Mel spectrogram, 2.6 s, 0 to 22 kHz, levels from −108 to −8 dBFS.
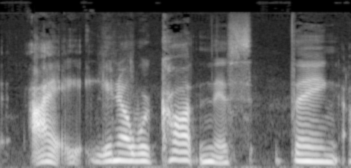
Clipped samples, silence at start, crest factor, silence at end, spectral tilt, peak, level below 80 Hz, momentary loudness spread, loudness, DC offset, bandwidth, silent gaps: under 0.1%; 0.2 s; 18 dB; 0.05 s; -6 dB/octave; 0 dBFS; -52 dBFS; 10 LU; -18 LUFS; under 0.1%; 14 kHz; none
